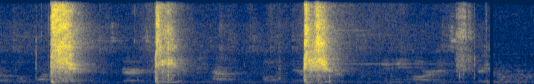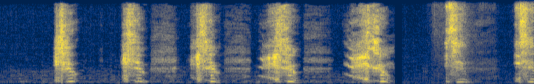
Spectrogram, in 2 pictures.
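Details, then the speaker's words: Sneezing attack that started while making coffee, not allergic to coffee: a run of about ten sharp sneezes in quick succession, some with a short breath drawn between them. "Yep. I'm having a sneezing attack. That was me making my coffee and I started sneezing."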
